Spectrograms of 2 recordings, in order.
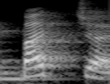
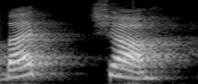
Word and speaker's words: बच्चा: चा क्या हुआ बच्चा अगर यदि यहां पर हम पूरा चा कर देते तो क्या होता बचचा क्या होता है बचचा हो जाता क्या हो जाता बचचा बच्चा बच्चे च क्या है अशुद्ध उच्चारण है है ना क्या होता है बच्चा तो हमें च को पूरे च को आधा करके बनाना पड़ेगा तभी जाके उच्चारण होगा बच्चा वरना क्या हो जाएगा बचचा वो गलत है ठीक है बा प्लस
